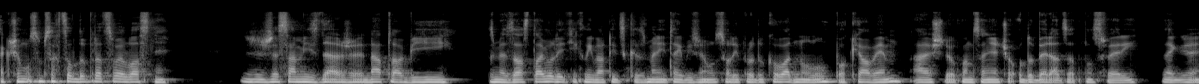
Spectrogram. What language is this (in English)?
Slovak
